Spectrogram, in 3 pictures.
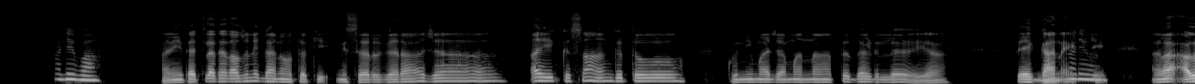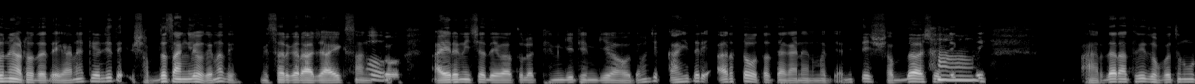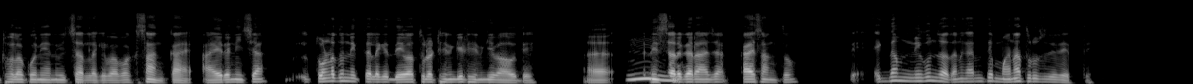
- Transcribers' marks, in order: singing: "निसर्ग राजा ऐक सांगतो, कुणी माझ्या मनात दडलं या"; static; tapping
- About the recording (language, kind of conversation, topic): Marathi, podcast, कुटुंबात गायली जाणारी गाणी ऐकली की तुम्हाला काय आठवतं?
